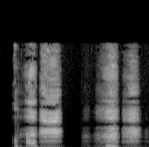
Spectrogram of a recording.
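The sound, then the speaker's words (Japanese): Soft breath blown close into the ear, heard as two short clusters of breathy puffs with brief voiced gasps between them, gentle and intimate with no speech. “やめて。息ふうふうしないで。”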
